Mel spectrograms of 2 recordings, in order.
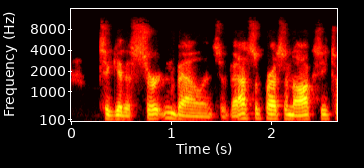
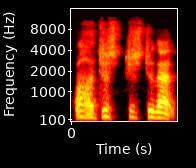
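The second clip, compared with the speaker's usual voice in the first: raised, mildly exasperated retort; snapping at kid; 7 semitones higher, 4 dB louder than usual. Retold or imitated. Dad on a stupid day to his kid, mock snapping. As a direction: imitate an impatient parent, pitched up. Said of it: "I snapped at my kid".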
